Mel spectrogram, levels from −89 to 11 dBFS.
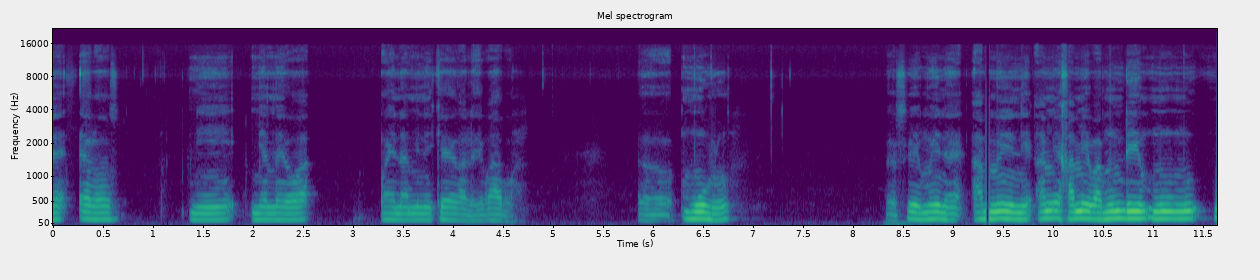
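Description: At 9.34 s the speech drops out into a short silence, ending at 9.37 s. This is a gap at a join of encoded pieces. The audio was encoded in separate parts and then butted together without trimming. The encoder's start-up delay and the padding on the last frame both survived. That leaves a gap of about 36 ms. Its edges are smeared by the codec. The speech then resumes exactly where it stopped.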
